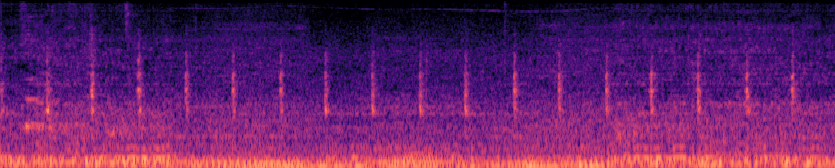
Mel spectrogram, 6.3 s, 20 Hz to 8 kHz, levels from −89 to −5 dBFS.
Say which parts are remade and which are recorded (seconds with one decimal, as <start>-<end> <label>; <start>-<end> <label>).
0.0-1.3 remade; 1.3-4.6 recorded; 4.6-6.3 remade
